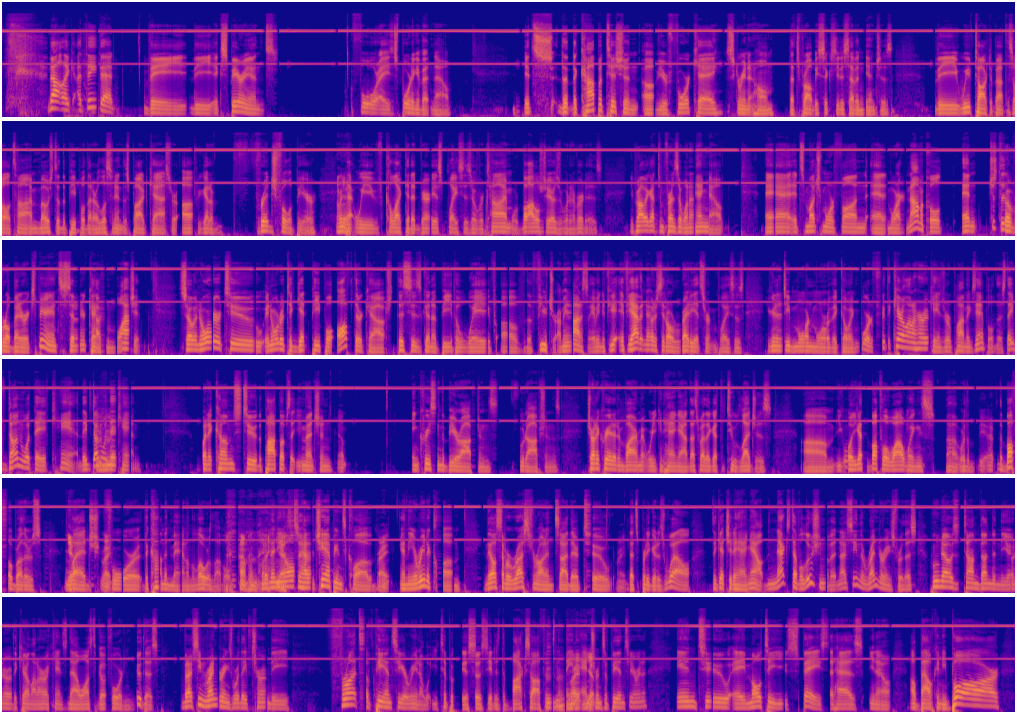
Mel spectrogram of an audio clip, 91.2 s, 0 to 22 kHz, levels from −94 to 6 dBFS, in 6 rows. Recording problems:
high-pitched whine; loud; throughout; 8.5 kHz, 6 dB below the speech
choppy; very; 9% of the speech affected

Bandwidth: 15 kHz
